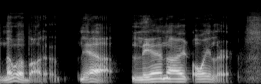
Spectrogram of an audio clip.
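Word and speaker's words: Euler: Oiler. That's his name. Yeah. Le Leonard Uler, but pronounced Oiler.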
